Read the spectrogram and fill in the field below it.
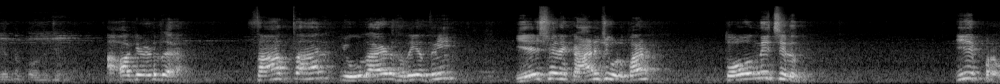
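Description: An elderly man speaks with animation close by.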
